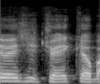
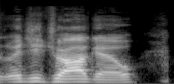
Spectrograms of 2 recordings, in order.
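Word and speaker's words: Regidrago: There was also whenever it started the elite raids, there was a real graphical glitch with Reggie, oh my god, I want to say Reggie Draco, but I know that's it, Reggie Drago, because I realized I was saying its name wrong. I thought it was a C, not a G, for a long time.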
